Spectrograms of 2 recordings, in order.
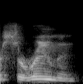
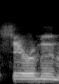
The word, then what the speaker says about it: cerumen: cleanse is acne cerumenous uh ceremony or cerumen i've seen videos that pronounced it both ways okay uh but ceremony or cerumen is the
